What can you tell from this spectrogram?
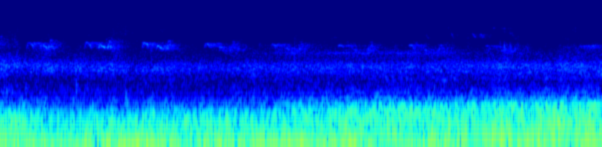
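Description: A bird calling over and over, one short chirp about every half second, fading near the end, over a steady low outdoor rumble.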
